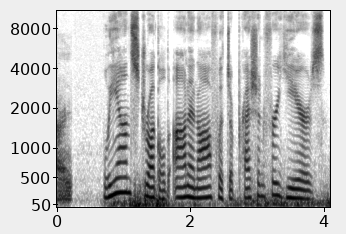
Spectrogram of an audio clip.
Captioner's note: voice-over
